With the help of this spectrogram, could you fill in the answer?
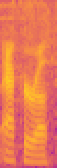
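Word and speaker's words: Akira: the voice so accurate it's spelled akhira but they call him a kura he he is like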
